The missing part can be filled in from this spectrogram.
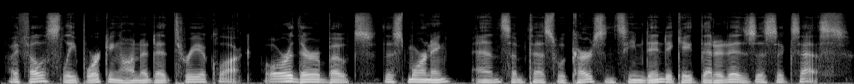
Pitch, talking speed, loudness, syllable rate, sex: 105 Hz, 185 wpm, -18 LUFS, 4.6 syllables/s, male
